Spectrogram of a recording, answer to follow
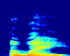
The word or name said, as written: away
